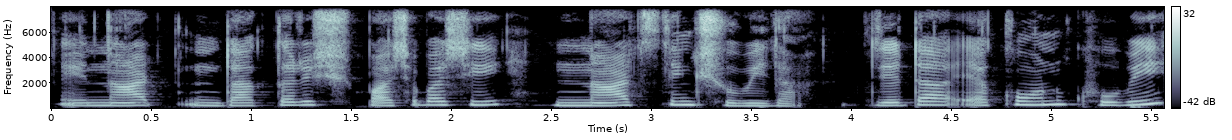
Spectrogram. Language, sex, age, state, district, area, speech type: Bengali, female, 18-30, West Bengal, South 24 Parganas, rural, spontaneous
